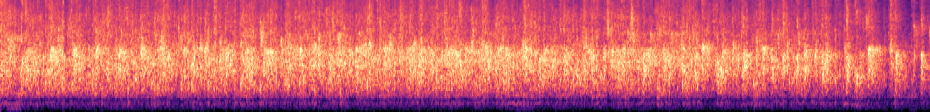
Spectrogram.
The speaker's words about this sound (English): All right, so... Join me again in a round of applause.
